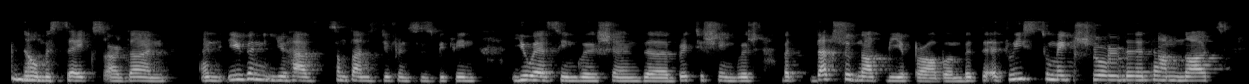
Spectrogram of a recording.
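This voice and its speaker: A woman with a non-native accent, fairly even intonation and very even loudness. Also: fairly low pitch for a woman, moderate pace. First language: not English. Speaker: medical doctor, paper reviewer. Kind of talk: webinar panel discussion. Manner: halting.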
